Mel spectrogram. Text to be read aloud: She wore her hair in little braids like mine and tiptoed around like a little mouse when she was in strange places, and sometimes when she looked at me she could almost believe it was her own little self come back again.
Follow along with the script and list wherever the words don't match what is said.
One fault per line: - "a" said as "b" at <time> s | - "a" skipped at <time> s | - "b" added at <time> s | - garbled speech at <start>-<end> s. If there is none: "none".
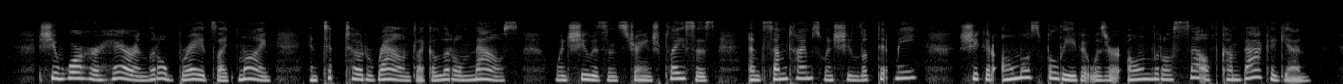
none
